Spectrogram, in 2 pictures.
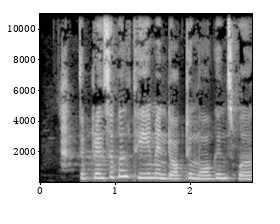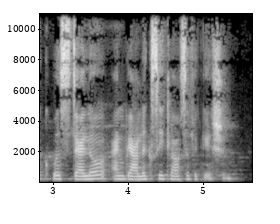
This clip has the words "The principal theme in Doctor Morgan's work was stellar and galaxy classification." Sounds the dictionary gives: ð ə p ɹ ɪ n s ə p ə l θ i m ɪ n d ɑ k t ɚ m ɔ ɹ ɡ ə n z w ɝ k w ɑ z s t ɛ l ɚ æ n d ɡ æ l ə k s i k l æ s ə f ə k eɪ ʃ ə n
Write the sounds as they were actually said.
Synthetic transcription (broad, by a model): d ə p ɹ ɪ n s ə p ə l t i m ɪ n d ɑ k t ɚ m ɔ ɹ ɡ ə n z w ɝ k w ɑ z s t ɛ l ɚ æ n d ɡ æ l ə k s i k l æ s ə f ə k eɪ ʃ ə n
